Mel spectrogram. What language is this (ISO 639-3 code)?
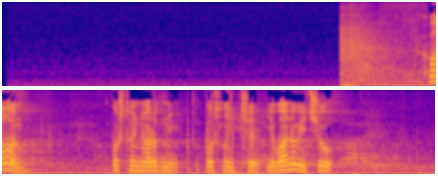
srp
